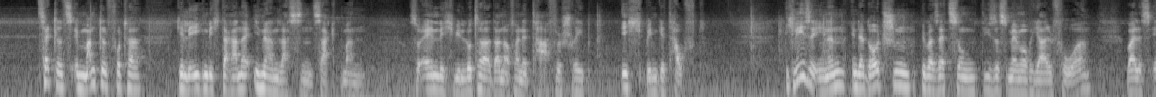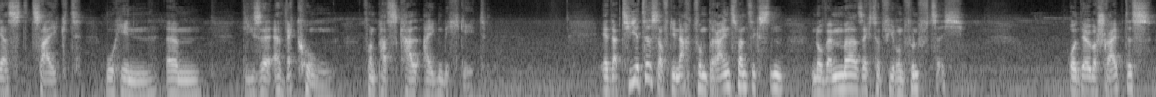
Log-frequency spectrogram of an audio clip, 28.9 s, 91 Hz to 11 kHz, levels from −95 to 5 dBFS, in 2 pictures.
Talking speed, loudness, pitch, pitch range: 120 wpm, -21 LUFS, 115 Hz, 100-135 Hz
